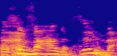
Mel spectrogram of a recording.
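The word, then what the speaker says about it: Silvaner: It's And how do probably you spell pronounced much harsher. Yeah, Sylvaner.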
